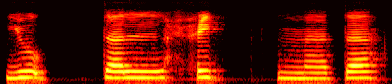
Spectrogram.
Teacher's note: یہاں پر ہم نے واو کو نہیں حمزہ کو ادا کرنا ہے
